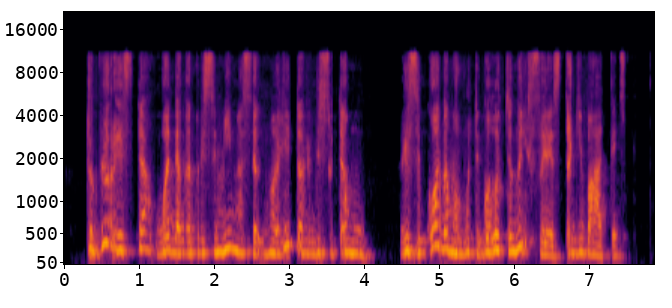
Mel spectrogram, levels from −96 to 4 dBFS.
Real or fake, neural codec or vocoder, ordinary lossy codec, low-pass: fake; codec, 24 kHz, 1.5 kbps, HILCodec; MP3, 96 kbps; 10.8 kHz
